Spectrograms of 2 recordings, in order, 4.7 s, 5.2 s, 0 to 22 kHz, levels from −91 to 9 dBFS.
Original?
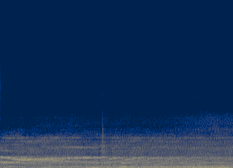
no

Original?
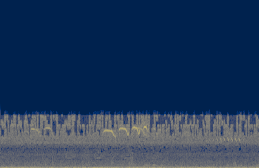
yes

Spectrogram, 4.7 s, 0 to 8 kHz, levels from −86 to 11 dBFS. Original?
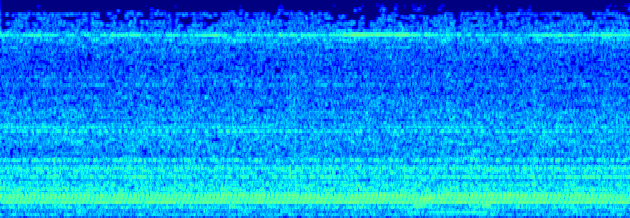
yes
